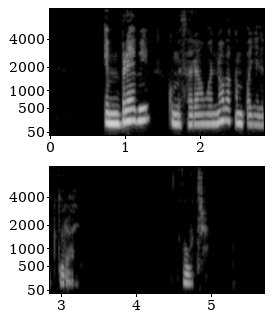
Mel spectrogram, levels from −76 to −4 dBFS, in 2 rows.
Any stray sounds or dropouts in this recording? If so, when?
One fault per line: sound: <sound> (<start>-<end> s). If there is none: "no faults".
no faults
